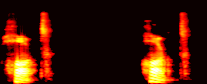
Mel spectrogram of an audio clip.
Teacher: the north they would say something like heart but i just i just dragged the ah to be a little bit longer and to drop a little bit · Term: southern german pronunciation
